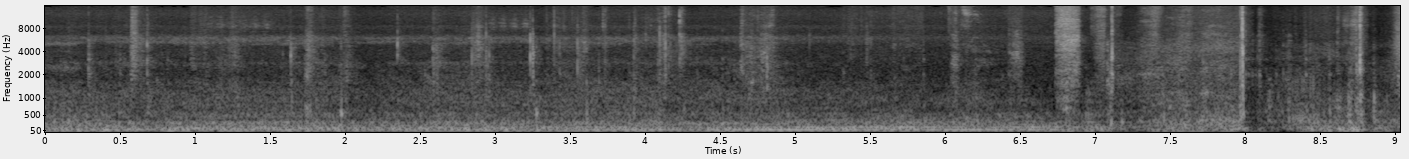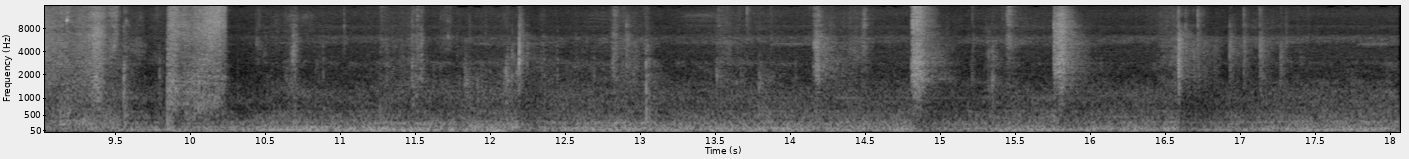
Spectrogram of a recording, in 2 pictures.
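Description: Pickup truck engine idling steadily, with scattered short clicks and knocks over it.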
